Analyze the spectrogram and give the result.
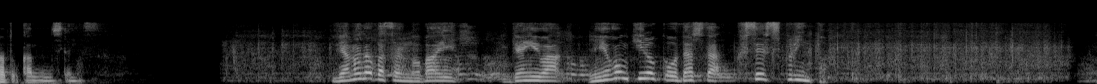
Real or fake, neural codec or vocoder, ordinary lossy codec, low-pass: fake; codec, 16 kHz in and 24 kHz out, 1.1 kbps, FireRedTTS-2 codec; none; 7.2 kHz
